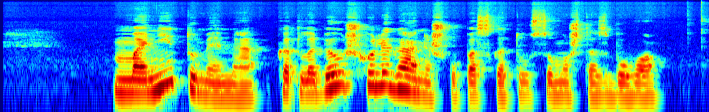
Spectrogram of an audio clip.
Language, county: Lithuanian, Vilnius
